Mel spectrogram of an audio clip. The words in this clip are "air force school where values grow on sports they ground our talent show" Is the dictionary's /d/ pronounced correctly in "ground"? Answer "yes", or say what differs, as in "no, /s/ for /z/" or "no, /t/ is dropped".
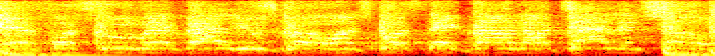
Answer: no, /d/ is dropped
